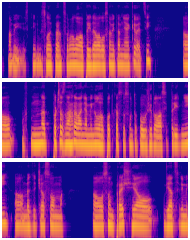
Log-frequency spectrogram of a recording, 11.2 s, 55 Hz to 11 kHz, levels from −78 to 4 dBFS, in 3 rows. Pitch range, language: 130-145 Hz, Slovak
